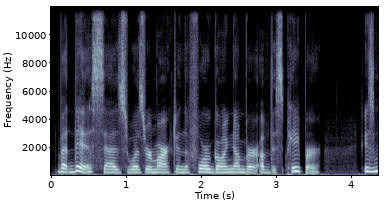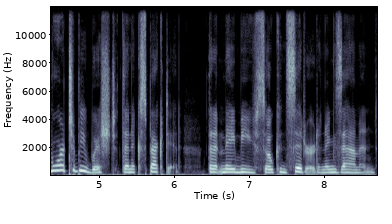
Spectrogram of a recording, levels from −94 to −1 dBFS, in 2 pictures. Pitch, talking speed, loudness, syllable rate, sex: 230 Hz, 185 wpm, -19 LUFS, 3.9 syllables/s, female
